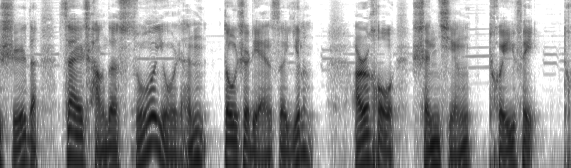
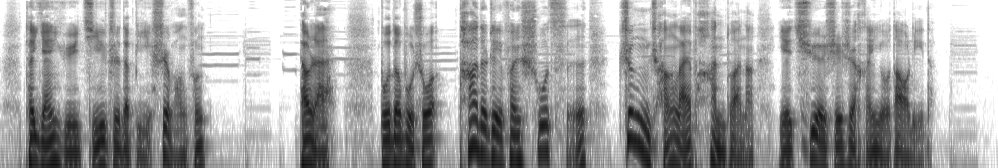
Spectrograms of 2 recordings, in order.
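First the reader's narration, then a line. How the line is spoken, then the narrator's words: Cold sneering laugh. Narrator (Chinese): 沈梦飞立刻冷笑出声道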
